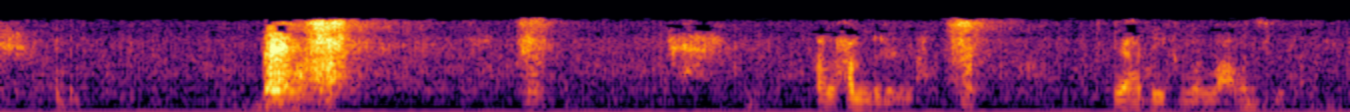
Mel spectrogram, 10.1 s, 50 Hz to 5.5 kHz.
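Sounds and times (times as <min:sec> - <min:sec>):
person sneezing: 0:02.0 - 0:03.0, 0:03.9 - 0:04.2, 0:07.1 - 0:07.6
speech: 0:06.3 - 0:07.4, 0:08.4 - 0:09.8.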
